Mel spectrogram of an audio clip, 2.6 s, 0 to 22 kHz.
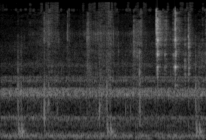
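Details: Portable Chinese diesel heater in a compact overland case, 5-liter tank, exhaust wrapped, muffler removed, warm and running before shutdown: soft steady hum, faint constant whistle, light pump tick about twice a second; normal running.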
